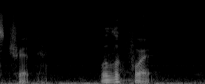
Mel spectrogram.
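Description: An elderly man speaks briefly nearby.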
